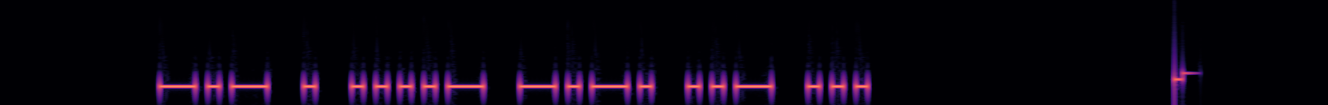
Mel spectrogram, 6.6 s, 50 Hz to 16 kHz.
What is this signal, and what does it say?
Morse code, heard as a keyed tone, about 20 wpm, 700 Hz. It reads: KE4CUS
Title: USA Call Signs - 6 Characters - 4x Character Spacing - 20wpm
